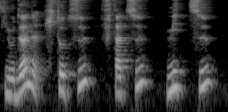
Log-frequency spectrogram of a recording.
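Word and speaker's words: 三つ: nous donne hitotsu, futatsu, mitsu, yotsu, itsutsu, mutsu, nanatsu, kyatsu, kokonotsu. Alors vous voyez, pour 3, 4, 6 et 8, on a une petite pause qui se rajoute dans la prononciation.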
